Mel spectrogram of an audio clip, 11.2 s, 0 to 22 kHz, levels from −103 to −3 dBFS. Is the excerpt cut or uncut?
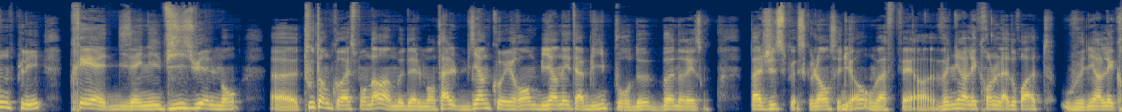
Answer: uncut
